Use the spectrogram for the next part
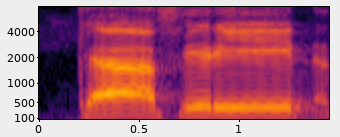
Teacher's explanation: را باریک ہوگا اور یہ مدہ ہوگا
